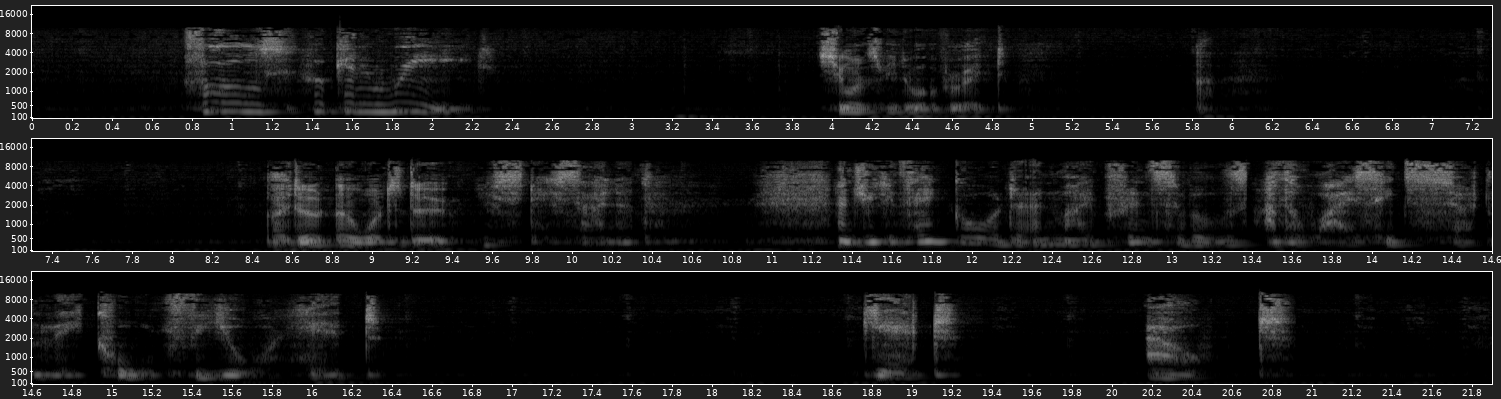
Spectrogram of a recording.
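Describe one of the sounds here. A middle-aged woman speaks intently, close by.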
